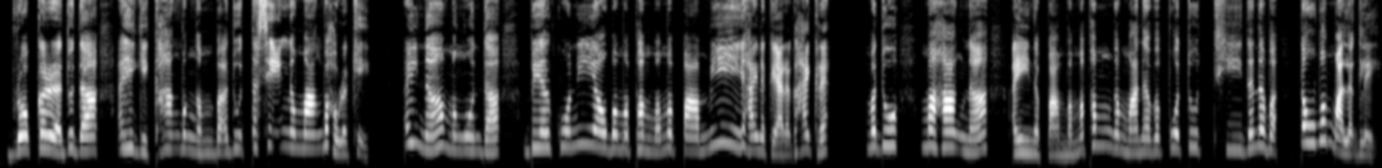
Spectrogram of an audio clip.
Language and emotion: Manipuri, angry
